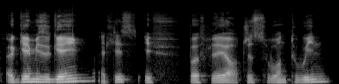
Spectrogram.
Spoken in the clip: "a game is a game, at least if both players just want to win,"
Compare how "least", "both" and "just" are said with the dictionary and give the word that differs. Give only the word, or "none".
both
